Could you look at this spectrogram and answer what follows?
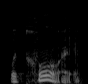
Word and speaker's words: LaCroix: Yeah, this is wasn't this even episode brought to you by LaCroix.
